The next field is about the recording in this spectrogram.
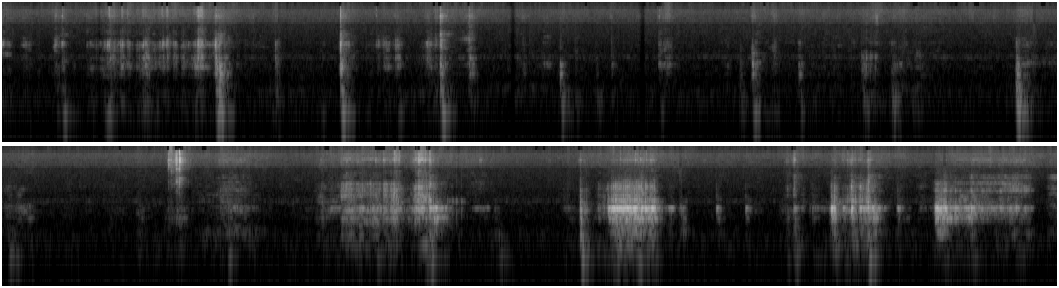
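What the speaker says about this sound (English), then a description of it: "I'll get my X-Acto knife here and I am going to cut it a little bit" Scrapes and light cuts from an X-Acto knife drawn through paper during Easter decoupage crafting, in scattered soft strokes with a denser burst of cutting near the end, close and fairly quiet.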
